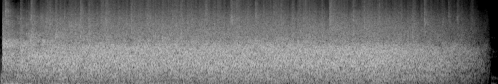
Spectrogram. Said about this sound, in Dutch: het applaus was zo daverend dat heel de audio-opname om zeep was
